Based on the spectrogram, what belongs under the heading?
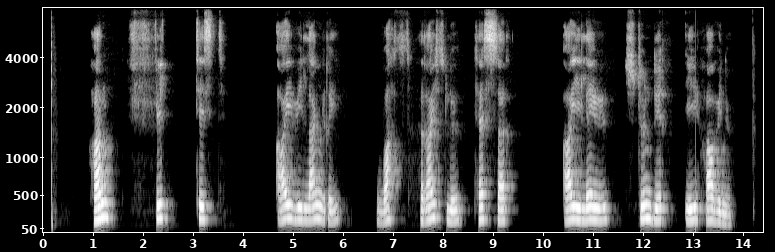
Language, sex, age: Icelandic, male, 40-49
